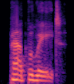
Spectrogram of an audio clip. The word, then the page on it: paperweight: Indian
